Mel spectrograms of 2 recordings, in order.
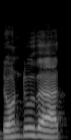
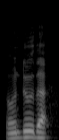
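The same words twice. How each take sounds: First: Louder, stern "Don't do that"; sharp rebuke to a rude listener; firm scolding. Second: Said in the usual way. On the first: Shown as a demonstration. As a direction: scold them firmly.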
